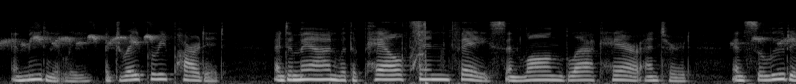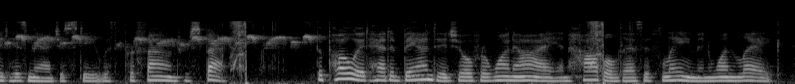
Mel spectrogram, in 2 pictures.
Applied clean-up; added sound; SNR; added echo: none; Zipper (clothing) + Bird; 17 dB; none.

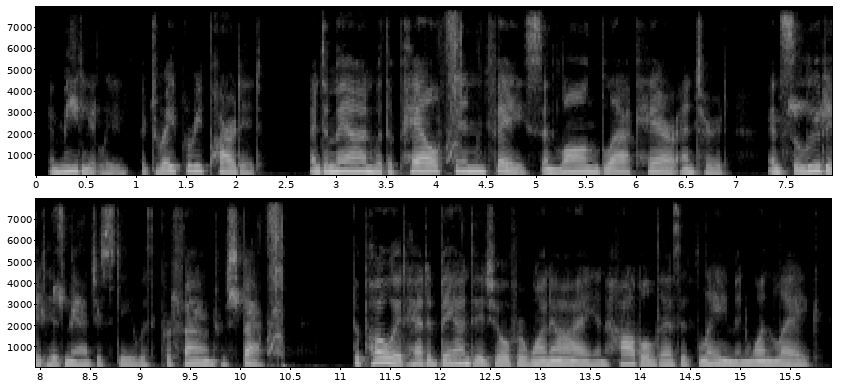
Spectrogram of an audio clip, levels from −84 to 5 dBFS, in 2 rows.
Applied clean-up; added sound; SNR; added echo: neural mask model DeepFilterNet 3.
